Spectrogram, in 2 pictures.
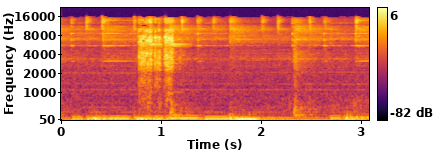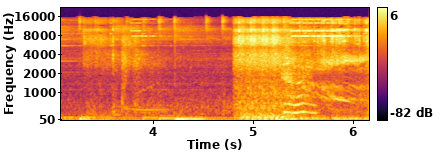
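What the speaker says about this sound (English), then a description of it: "Who the fuck is shooting?" Gunfire from the video game Chicago 1932 comes as repeated bursts of shots throughout, with a heavier volley near the end, and players talk over it.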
